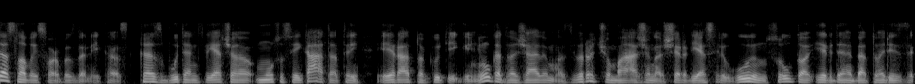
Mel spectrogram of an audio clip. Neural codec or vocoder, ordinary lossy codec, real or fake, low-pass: codec, 16 kHz, 0.8 kbps, ZipCodec; AAC, 48 kbps; fake; 7.2 kHz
